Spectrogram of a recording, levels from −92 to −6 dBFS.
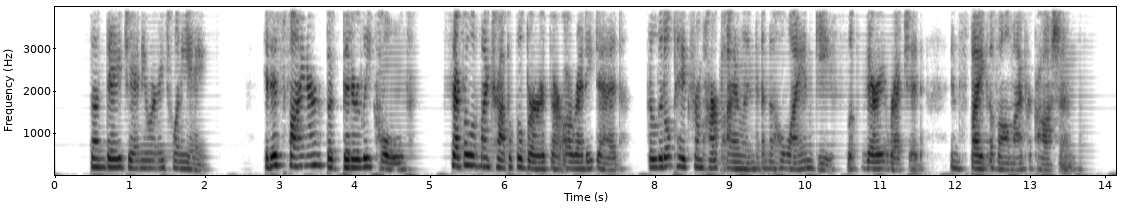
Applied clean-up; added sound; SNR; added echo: neural mask model DeepFilterNet 3.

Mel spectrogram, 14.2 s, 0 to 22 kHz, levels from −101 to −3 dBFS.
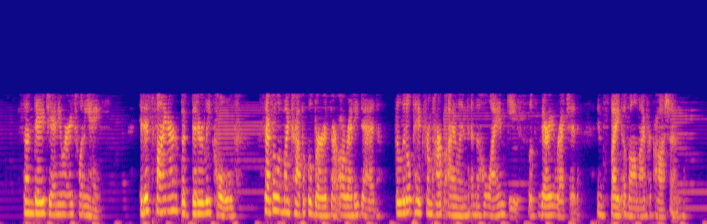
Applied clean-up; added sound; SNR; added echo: classical method WPE with log-MMSE.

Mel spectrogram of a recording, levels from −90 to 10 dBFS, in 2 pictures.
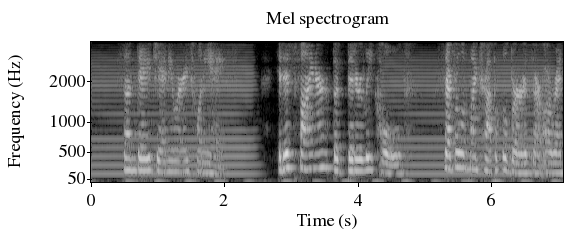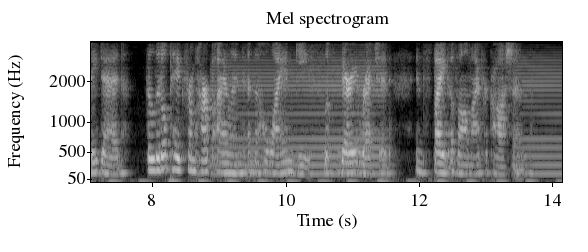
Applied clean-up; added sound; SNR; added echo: none; Wind instrument, woodwind instrument; 15 dB; reverberation time 0.2 s.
